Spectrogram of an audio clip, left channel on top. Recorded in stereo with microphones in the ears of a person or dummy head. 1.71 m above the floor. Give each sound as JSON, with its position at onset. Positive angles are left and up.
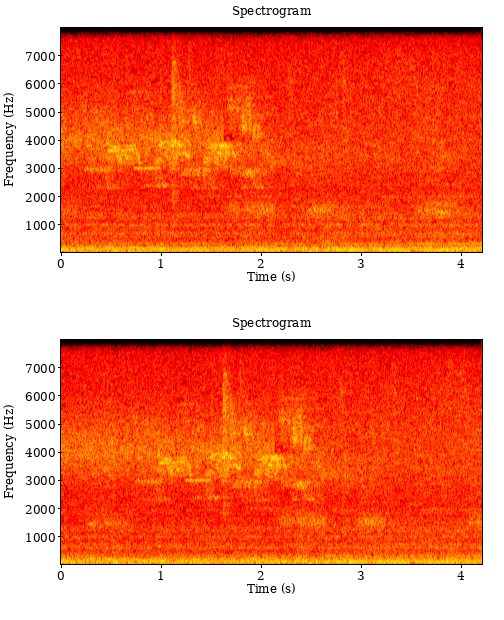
{"t": 0.0, "sound": "a fan", "side_deg": -15, "distance_m": 1.2}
